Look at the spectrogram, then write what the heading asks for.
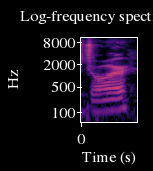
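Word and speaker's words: Dror: Uh both Motier and Runer recognize that as drawer. It's spelled D R O R by the way if that matters.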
